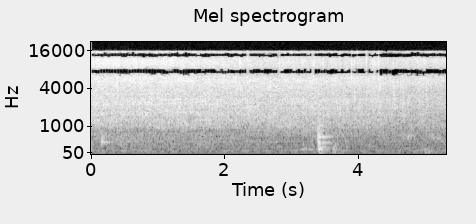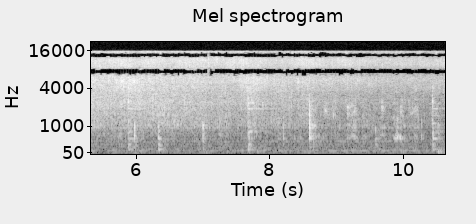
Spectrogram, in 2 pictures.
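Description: Corn kernels, just tipped into a hot skillet of butter and bacon grease, sizzling with a steady hiss that slowly eases off. From a few seconds in, a spoon stirring them adds scattered light clicks and scrapes.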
